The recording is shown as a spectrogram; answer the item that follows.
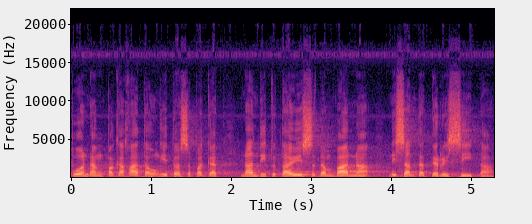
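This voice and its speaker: At a moderate pace, a man talks with a fairly high pitch over noticeable background noise. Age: 60s. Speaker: priest. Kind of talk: recollection talk. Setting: shrine with audience.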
